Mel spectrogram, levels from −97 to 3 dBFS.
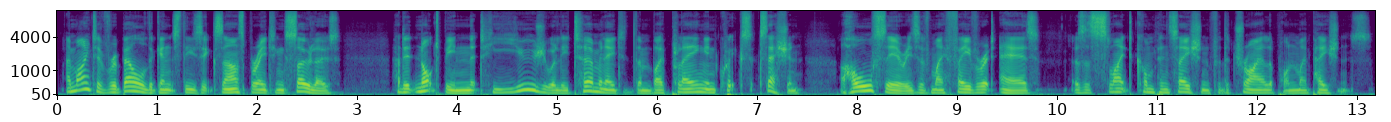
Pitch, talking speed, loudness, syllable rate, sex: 125 Hz, 175 wpm, -19 LUFS, 5.6 syllables/s, male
